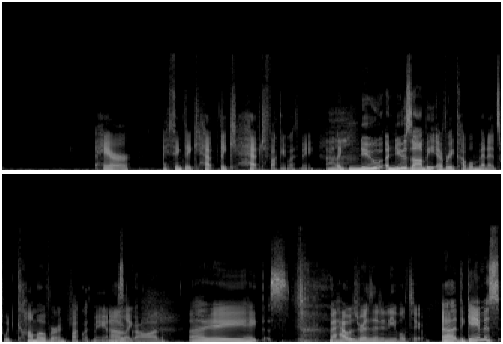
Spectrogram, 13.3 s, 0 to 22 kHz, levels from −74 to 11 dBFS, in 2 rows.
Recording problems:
none

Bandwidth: 15 kHz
